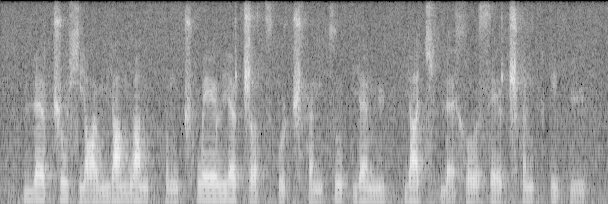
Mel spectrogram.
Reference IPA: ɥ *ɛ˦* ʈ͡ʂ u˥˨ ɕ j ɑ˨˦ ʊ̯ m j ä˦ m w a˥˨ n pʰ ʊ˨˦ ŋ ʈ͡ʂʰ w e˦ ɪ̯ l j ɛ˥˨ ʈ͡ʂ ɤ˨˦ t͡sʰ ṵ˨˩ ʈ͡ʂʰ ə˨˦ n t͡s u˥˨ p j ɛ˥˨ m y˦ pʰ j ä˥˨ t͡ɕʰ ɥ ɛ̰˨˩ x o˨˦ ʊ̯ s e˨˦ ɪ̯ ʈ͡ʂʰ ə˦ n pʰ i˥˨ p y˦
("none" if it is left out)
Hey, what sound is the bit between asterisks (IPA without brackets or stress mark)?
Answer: ɛ˦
